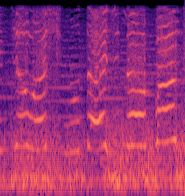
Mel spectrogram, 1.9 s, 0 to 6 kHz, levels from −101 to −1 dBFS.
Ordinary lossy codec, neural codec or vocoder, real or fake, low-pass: none; none; real; 5.4 kHz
